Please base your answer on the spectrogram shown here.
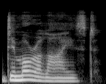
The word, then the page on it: demoralized: British English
